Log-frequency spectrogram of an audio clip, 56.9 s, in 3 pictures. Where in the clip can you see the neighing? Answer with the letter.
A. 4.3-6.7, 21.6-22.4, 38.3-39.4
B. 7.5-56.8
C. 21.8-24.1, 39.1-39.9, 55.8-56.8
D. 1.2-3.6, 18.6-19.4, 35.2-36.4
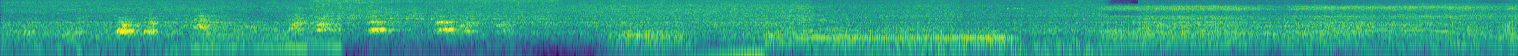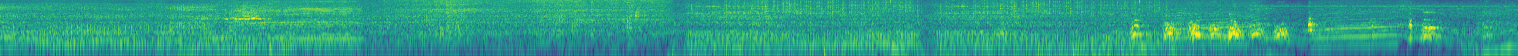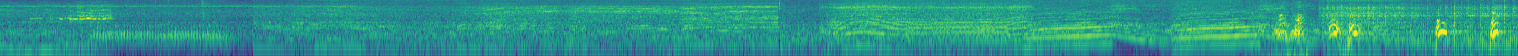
A.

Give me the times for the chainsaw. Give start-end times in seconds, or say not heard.
7.5-56.8.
